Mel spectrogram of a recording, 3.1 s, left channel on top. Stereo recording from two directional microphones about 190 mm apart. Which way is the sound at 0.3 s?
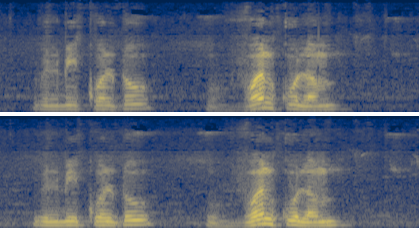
25° left (ahead or behind).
